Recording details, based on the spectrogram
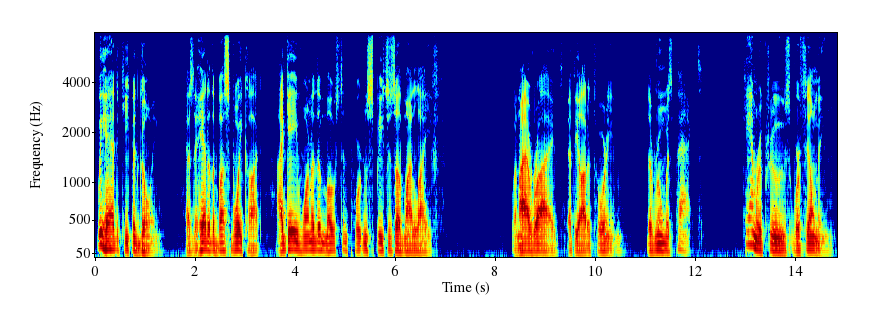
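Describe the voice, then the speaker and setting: A pastor with a very low, mellow male voice reads a children's book aloud. His storytelling is measured, and he slows down to lean on the key lines. The sound is dry and close, with no room around it. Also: animated, no room sound.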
